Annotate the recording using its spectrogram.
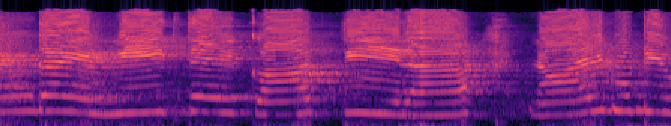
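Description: A young girl singing into a microphone, her high voice holding and bending notes in short phrases with brief breaths between them.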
